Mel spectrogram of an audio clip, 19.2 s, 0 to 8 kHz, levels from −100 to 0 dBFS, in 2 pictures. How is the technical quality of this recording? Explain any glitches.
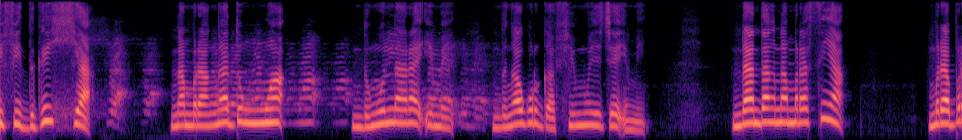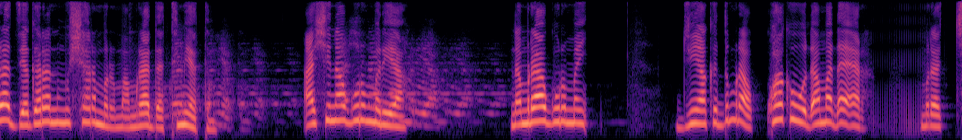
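The recording has one recurring problem: feedback echo between two devices, heard from 0.55 to 5.12 s and again from 10.9 to 14.77 s. Each stretch of speech comes back roughly a third of a second later, thinner and ringing, at about 17 dB and 16 dB below the voice. A second device in the room is playing back this microphone's signal, which the microphone picks up again. Its echo canceller removes only its own device's playback, so the loop persists.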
